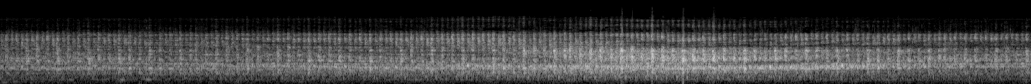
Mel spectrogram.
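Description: Model diesel locomotive with a train of mineral wagons running past close by: a fast, continuous clicking rattle of wheels on the track with engine sound, growing louder as it approaches, loudest about six to seven seconds in as it passes, then easing off.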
